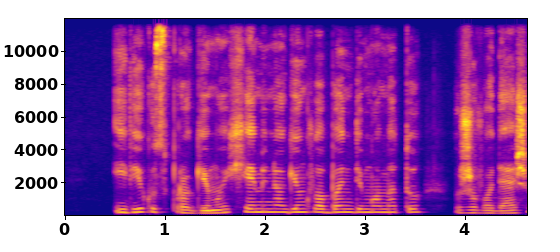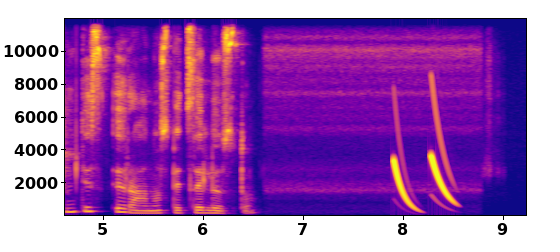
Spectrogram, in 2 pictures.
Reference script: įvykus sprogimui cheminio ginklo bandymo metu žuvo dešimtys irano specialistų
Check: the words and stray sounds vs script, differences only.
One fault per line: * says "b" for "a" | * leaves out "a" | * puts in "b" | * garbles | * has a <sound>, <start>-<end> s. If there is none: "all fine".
* has a chirp, 7.9-8.6 s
